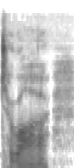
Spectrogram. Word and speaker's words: terroir: the whole concept of terroir. I always mispronounce that word, but terroir.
